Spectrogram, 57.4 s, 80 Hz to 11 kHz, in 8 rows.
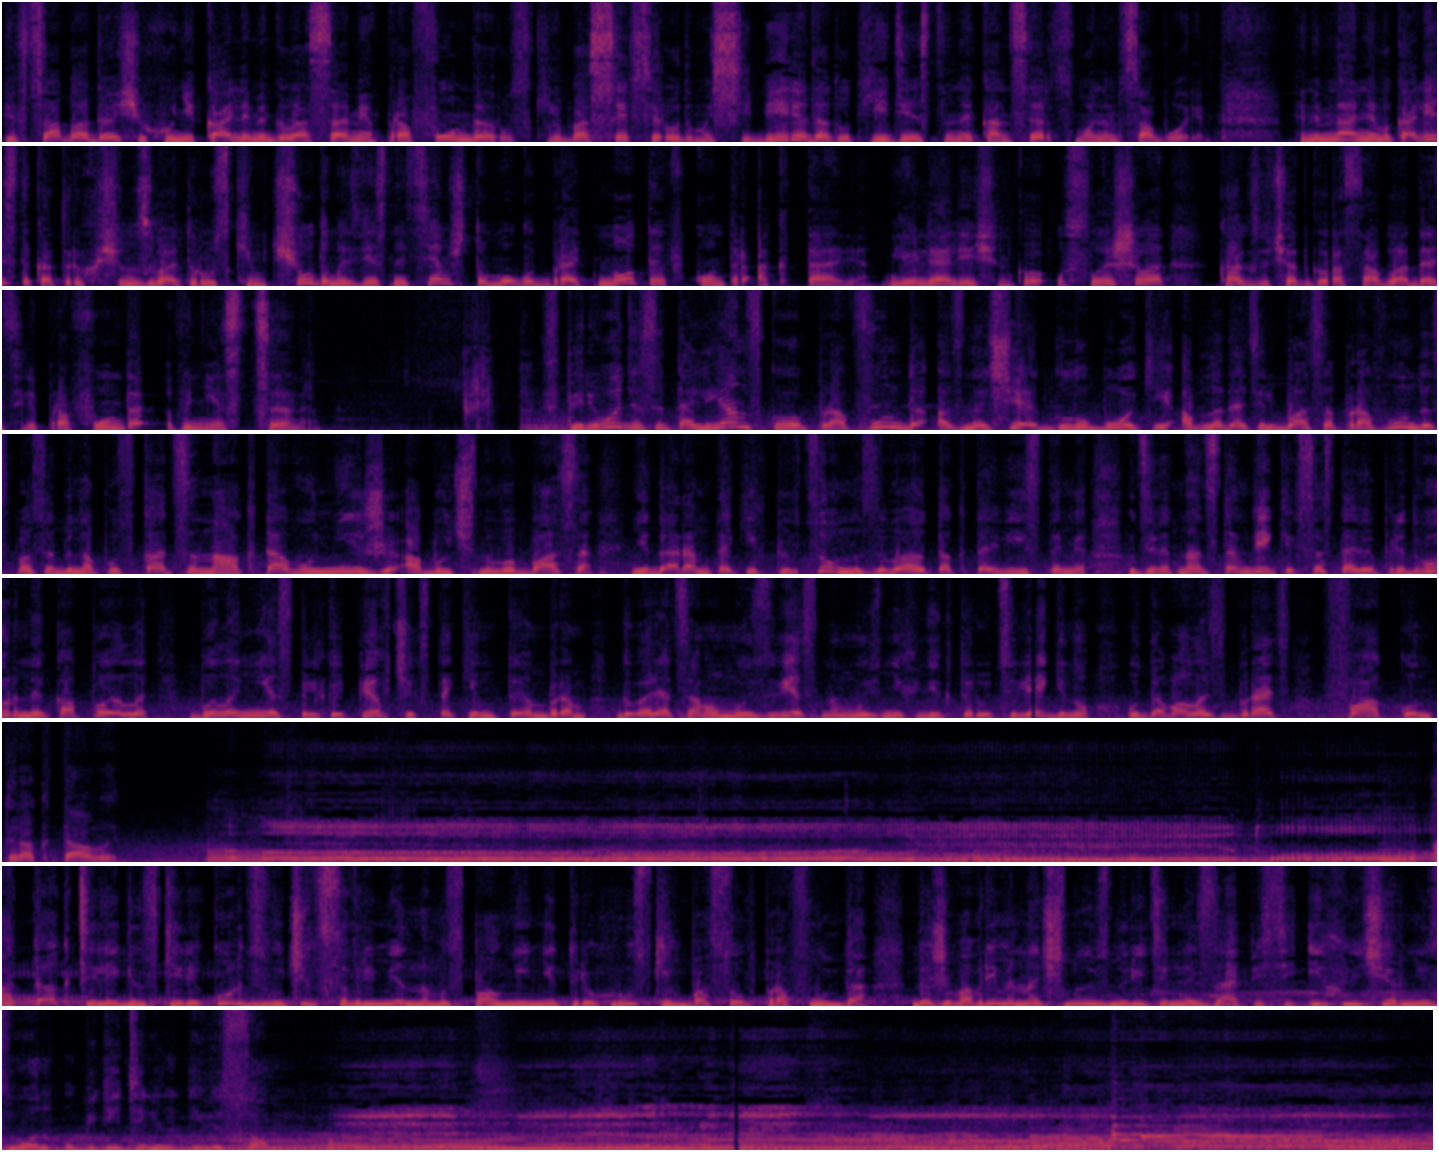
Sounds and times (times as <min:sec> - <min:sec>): Speech: 0:00.0 - 0:16.0, 0:17.1 - 0:36.5, 0:40.0 - 0:51.7.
